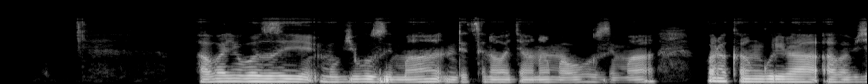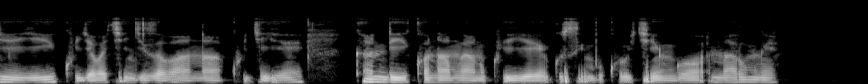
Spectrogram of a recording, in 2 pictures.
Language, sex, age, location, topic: Kinyarwanda, male, 25-35, Nyagatare, health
